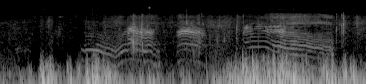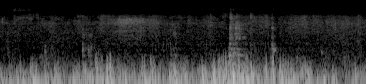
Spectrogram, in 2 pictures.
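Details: Two-coloured cat filmed alongside a lizard, giving a few short wavering meows, one dipping then rising, followed by a longer run of drawn-out, falling meows, over heavy low rumbling and handling thumps.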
